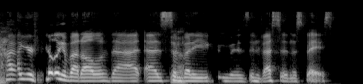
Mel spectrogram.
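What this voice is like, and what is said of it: Smooth, polished radio-host voice. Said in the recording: “Your NPR voice is impeccable. ... It's like so smooth.”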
